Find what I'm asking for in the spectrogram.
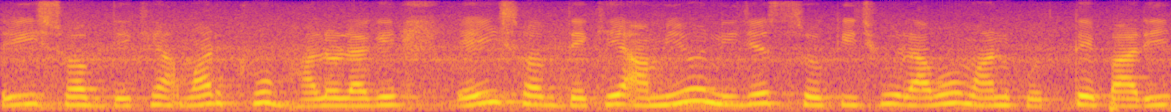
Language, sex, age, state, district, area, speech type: Bengali, female, 30-45, West Bengal, Paschim Medinipur, rural, spontaneous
